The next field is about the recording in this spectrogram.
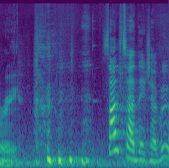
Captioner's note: chuckles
